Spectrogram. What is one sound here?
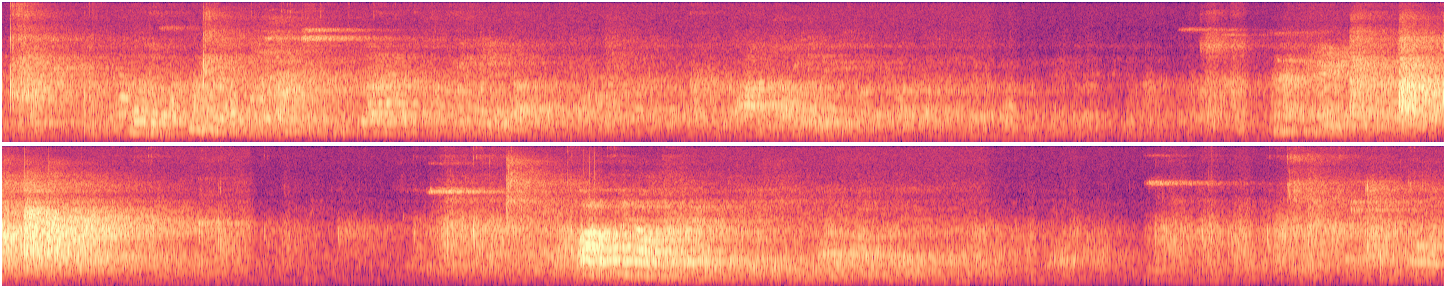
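Men talk and call out in the background.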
